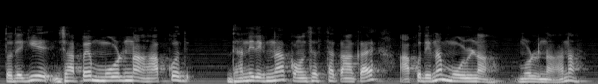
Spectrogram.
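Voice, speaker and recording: A man teaching an exam-prep lesson, repeating himself often and slowly sounding out syllables to demonstrate them. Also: a little high, highs cut off, soft background music. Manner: repetitive, keeps asking "है ना" and "ठीक है".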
